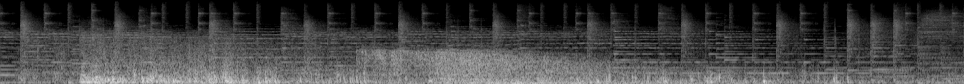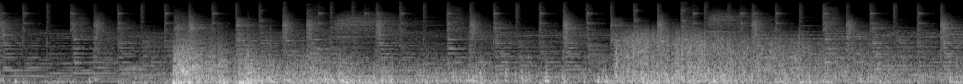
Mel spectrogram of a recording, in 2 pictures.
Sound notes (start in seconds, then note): 1.5 רעם; 11.4 רעם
